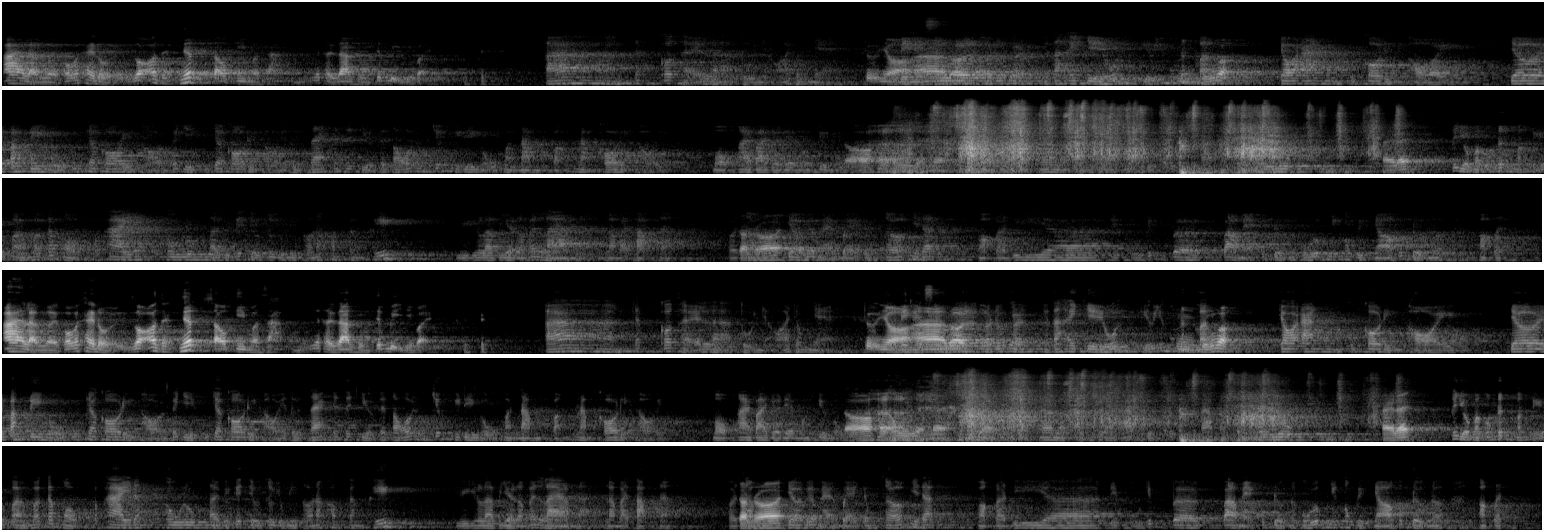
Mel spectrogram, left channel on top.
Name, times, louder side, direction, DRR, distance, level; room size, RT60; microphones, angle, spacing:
voice 1, 0.0-4.3 8.6-9.7 11.7-12.3 23.8-25.0 29.2-29.5 38.2-38.7, right 7 dB, 75° right, 14 dB, 0.4 m, -28 dB
voice 2, 5.4-12.1 12.8-14.5 15.1-18.7 19.0-22.0 22.5-27.5 27.9-28.3 29.9-31.6 31.9-34.7 35.4-37.5 38.1-40.2 40.6-42.3 42.5-45.8, right 2 dB, 50° right, 4 dB, 1.0 m, -39 dB
sound 1, 24.3-29.5, left 5 dB, 20° left, 0.3 m, -31 dB
19.0 x 11.5 x 3.2 m, 2.7 s
head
